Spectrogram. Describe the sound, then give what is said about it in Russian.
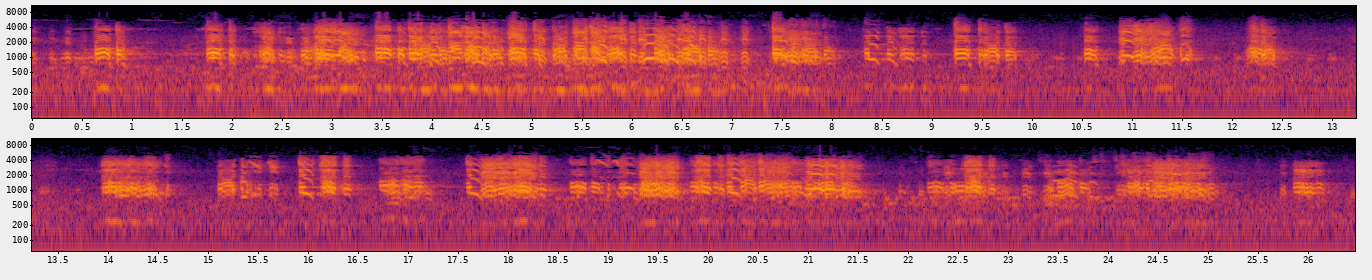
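A flock of wild geese honking loudly and continuously, many overlapping calls in irregular bursts that briefly pause and resume, dense. “Что за дивную песнь пели в тот год дикие гуси.”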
